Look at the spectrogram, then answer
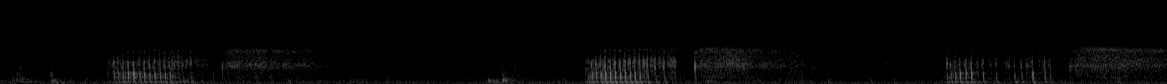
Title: snoring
